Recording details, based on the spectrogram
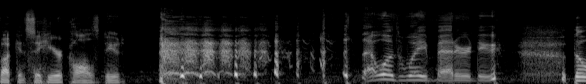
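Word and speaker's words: Saheer: hear you okay okay my name is sahir s-a-h-e-e-r so here so here at Alabama no no no s s for Sam a for apple 8 for hotel so here s-a-h-e-e-r it's spelled with two e's Tom get it right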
